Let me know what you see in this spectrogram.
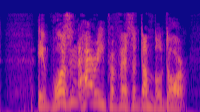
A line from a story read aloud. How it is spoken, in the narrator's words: said Hagrid urgently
